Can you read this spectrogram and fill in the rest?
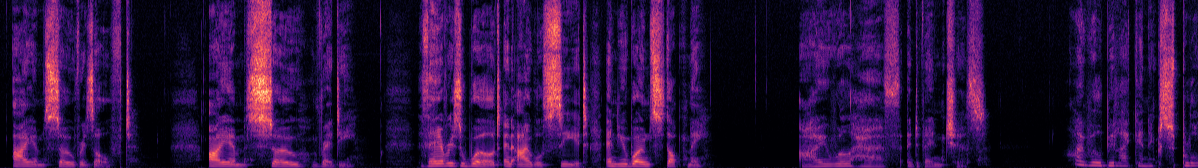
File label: female slovak english with undetectable accent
